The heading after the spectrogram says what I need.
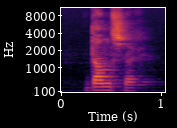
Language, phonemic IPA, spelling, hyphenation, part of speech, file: Dutch, /ˈdɑnsər/, danser, dan‧ser, noun, Nl-danser.ogg
- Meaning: dancer, person who dances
